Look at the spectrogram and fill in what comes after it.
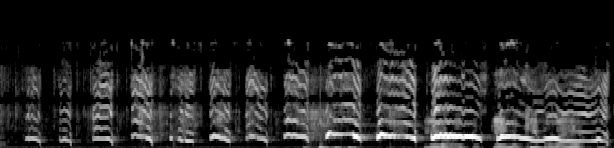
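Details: Miniature Schnauzer puppies, six weeks old, of the Joy/Kaiser litter in Mission, British Columbia, at play with their mother. About a dozen short, high whimpers, each sliding downward, come in quick succession, then give way to longer wavering whines over a low gruff undertone.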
